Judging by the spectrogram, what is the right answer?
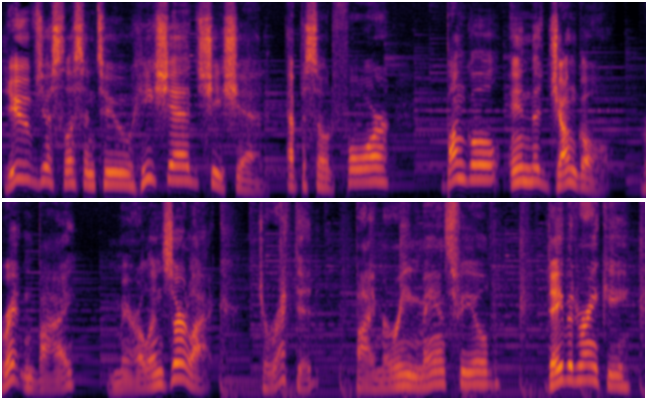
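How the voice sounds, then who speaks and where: A man's voice: fairly high pitch, very animated, takes it slowly, darkish tone, faint music behind. A man hosting an audio theater program, reading scripted credits as an announcer. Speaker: host and announcer.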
